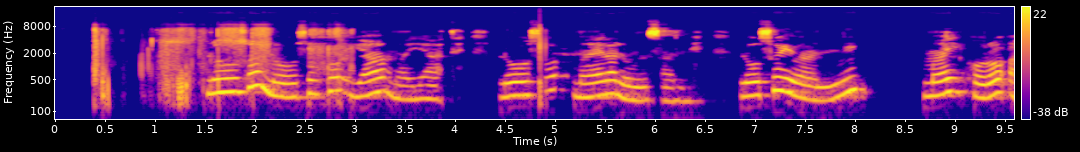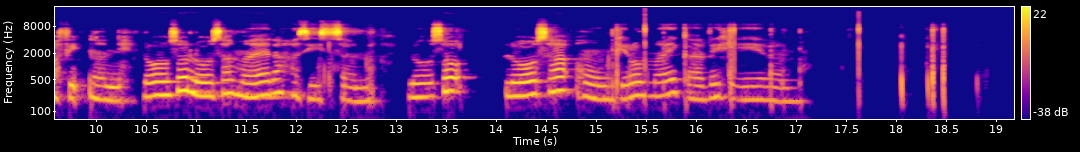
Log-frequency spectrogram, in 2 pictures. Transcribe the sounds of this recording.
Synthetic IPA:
loːsɔloːsɔhɔjaːmɐjːaːt̪ɛ̥loːsɔmɐjɾɐloːnsɐnːɛ | lo̞ːsʊɪwanːɪ | mɐjhɔɾɔʔɐfɪʔnɐnːɛloːsɔlo̞ːsɐmɐjɾɐhɐsiːsːɐnːɔ | loːsɔ | loːsahɔŋɡɪɾɔmɐjkʼɐrːɪheːɾɐnːɔ

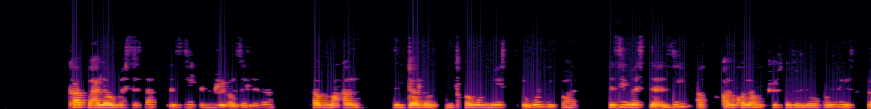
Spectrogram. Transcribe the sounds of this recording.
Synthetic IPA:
kʰaβbahlawimɐsɐt̪ʰat̪̚ʔɨziʔɨnːɨɾiʔo̞zɐlːɐna | kʰaβmaʕaɾ | zɨd̪alo̞ɨnt̪ʰɨ̥xɐwːʊnmisʔɨwːʊnjɪbːahal | ʔɨzimɐst̪ʰɐ̰ʔɨzi | ʔalkʰolawit̪ʰɨ̥ħɨst̪ʰozɐlːɐwokʰo̞jnujɛsɨ̥t̪ɐ

